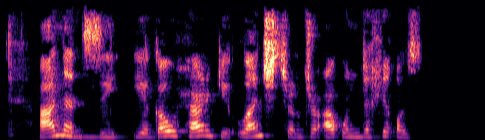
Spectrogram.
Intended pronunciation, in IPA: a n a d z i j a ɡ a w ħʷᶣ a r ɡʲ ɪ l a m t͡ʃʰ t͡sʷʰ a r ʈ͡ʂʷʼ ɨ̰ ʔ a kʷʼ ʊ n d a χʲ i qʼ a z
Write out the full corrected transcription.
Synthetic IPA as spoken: a n a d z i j a ɡ a w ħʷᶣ a r ɡʲ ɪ l a n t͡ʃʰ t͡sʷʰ a r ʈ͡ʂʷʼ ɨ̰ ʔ a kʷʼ ʊ n d a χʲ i qʼ a z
